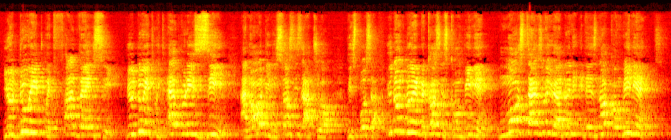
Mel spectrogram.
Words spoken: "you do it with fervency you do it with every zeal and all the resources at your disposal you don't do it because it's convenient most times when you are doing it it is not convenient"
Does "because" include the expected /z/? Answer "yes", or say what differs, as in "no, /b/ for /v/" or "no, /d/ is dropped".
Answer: no, /s/ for /z/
